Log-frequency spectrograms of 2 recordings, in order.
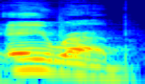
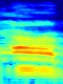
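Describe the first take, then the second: First: The first vowel is long, as in 'day'. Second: The first vowel is short, as in 'cat'. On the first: "they do it with an A as well"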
